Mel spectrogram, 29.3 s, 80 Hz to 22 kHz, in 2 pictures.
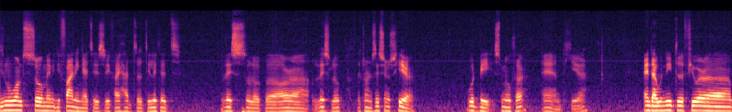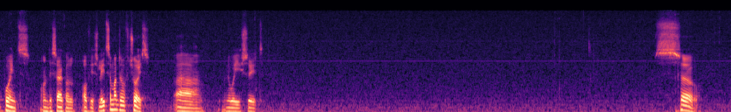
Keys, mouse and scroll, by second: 0.6 shift+right click, 8.7-12.1 typing, 8.9 click, 14.3 typing, 19.7-21.9 typing, 20.0 right click, 25.1 typing, 27.8-28.6 typing, 28.9 right click.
